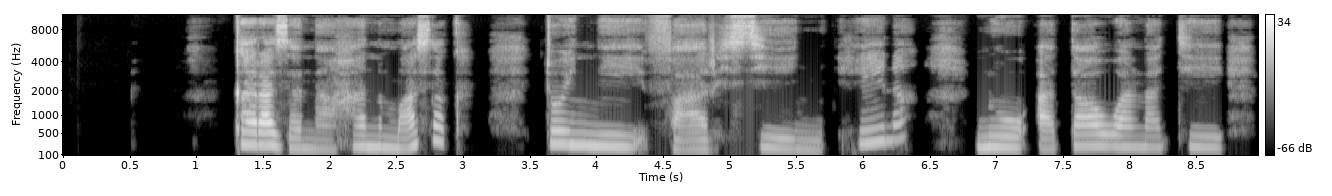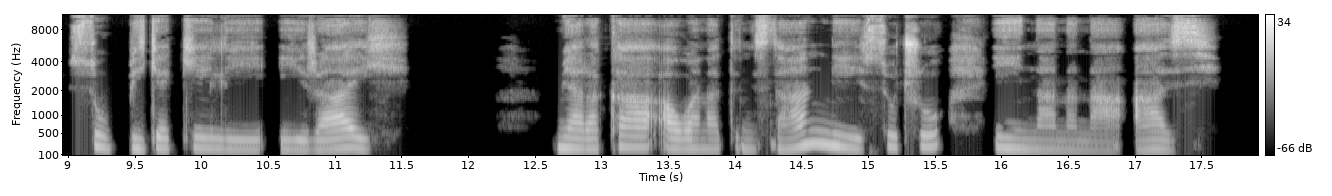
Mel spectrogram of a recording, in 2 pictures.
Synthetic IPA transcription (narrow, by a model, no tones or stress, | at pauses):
kaɾazanəhanumasakə̥ | t̪ojniv̥aɾi̥sinihenə | nuat̪awanat̪ʰisub̥ikʲakʰeliːɾaj | miaɾakəa̰wanat̪iniz̥aninisuʈ͡ʂuinananaazi̥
